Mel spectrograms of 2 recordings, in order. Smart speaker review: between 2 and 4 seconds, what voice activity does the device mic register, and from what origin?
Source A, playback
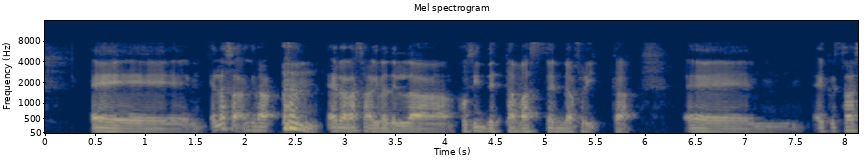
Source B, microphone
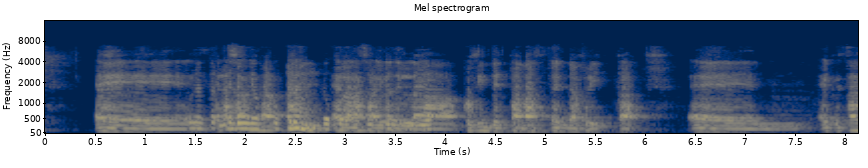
both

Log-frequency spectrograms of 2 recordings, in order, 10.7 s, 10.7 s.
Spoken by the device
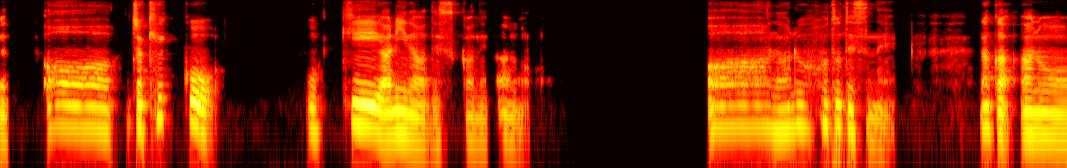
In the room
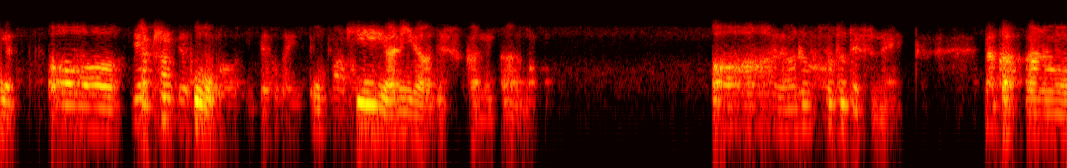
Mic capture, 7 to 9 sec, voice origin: echo only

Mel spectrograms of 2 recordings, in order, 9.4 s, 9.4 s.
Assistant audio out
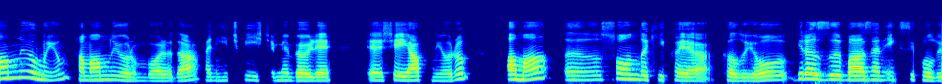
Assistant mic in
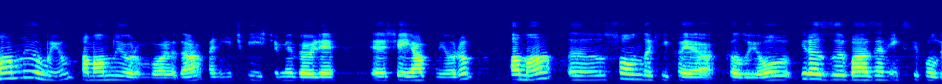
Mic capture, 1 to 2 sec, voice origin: echo only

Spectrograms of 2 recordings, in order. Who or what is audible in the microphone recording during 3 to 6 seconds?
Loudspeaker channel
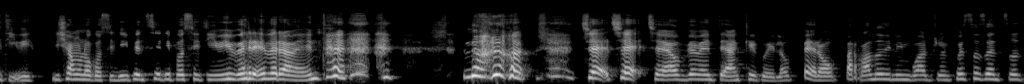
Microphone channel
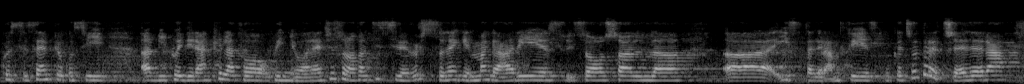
user only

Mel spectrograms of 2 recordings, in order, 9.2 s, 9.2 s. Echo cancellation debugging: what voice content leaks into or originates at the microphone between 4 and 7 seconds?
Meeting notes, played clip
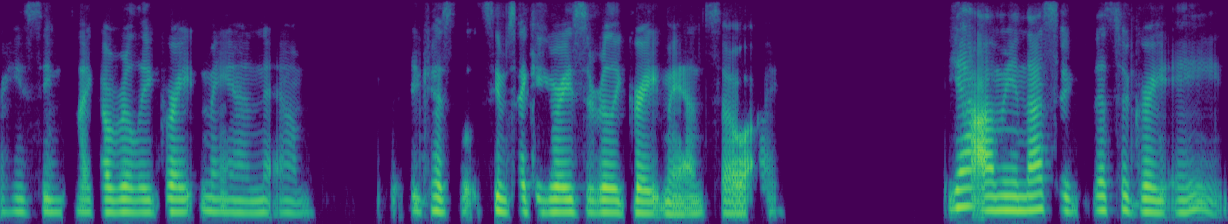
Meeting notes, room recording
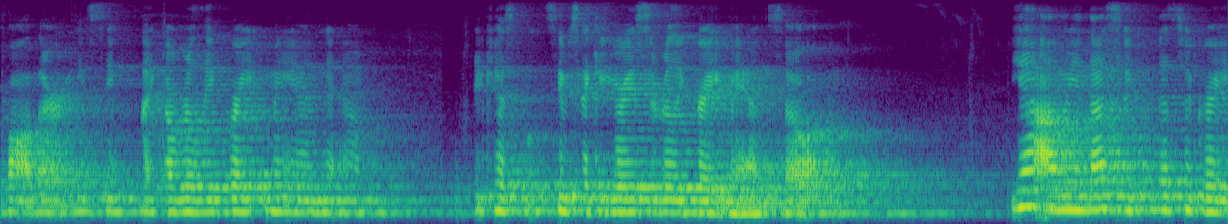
echo only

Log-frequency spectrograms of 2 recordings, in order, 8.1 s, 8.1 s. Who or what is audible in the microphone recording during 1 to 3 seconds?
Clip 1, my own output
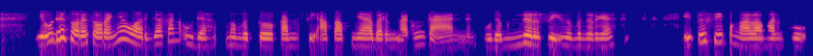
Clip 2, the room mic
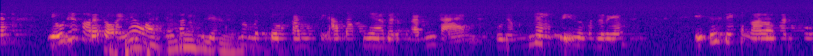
both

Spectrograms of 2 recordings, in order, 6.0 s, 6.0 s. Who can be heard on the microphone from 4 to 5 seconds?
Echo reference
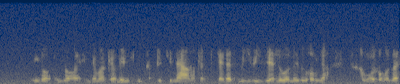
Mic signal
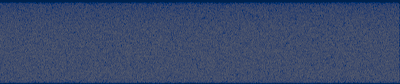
neither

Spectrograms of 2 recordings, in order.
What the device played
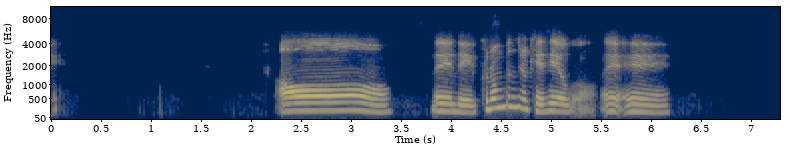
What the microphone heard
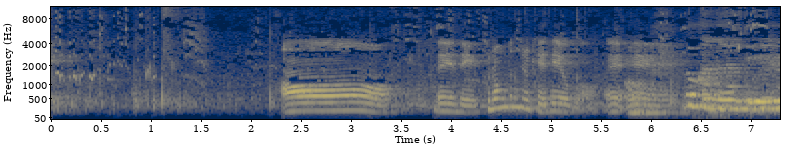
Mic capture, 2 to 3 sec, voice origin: echo only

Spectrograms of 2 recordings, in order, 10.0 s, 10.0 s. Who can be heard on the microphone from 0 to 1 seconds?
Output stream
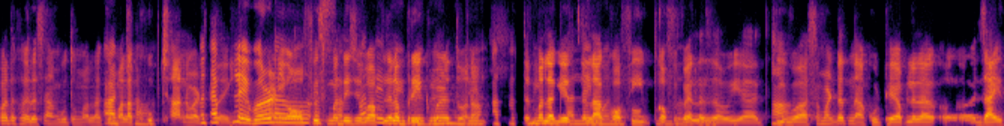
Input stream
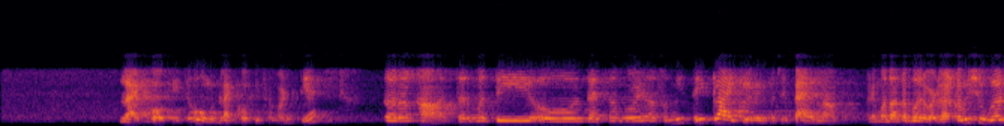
neither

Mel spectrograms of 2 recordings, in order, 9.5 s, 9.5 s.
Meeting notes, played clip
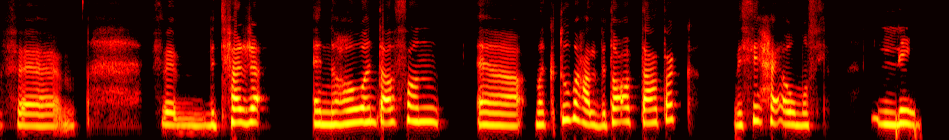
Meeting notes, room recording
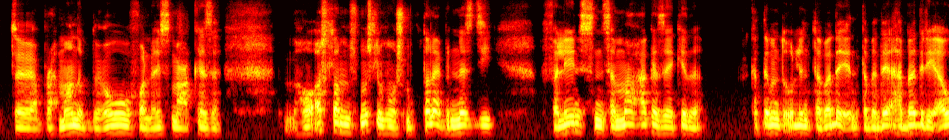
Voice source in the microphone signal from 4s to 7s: user only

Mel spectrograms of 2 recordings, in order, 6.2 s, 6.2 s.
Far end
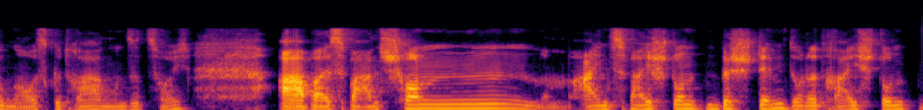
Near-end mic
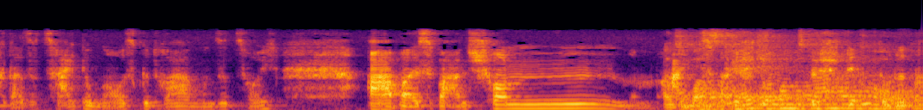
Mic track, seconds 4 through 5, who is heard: both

